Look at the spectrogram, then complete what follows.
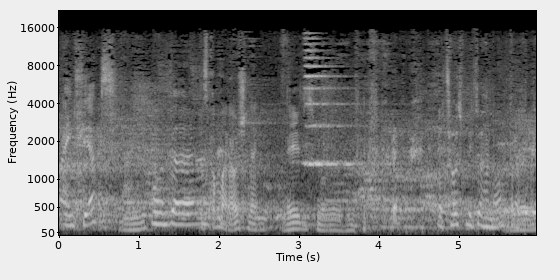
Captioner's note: laughter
